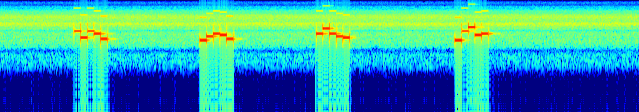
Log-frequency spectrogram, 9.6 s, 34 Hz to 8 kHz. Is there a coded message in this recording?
Yes: five-tone selective call (CCIR) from 1.1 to 7.3 s, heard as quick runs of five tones, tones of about 100 ms, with room echo. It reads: 83862 14652 60643 18856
